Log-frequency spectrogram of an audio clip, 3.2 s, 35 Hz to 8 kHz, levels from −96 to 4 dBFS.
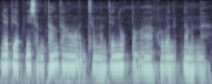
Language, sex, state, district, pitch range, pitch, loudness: Garo, male, Meghalaya, West Garo Hills, 100-115 Hz, 105 Hz, -20 LUFS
